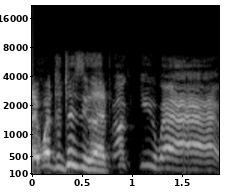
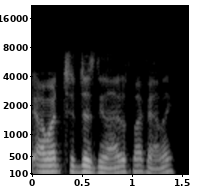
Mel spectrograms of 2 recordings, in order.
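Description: First: High, slowed hammed-up rage; hammed-up revenge boast at the phone company; mock furious high voice. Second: Said in the usual way. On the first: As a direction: spit it out like a sulking kid. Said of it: "I was so mad". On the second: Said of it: "You were so mad you went to Disneyland".

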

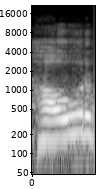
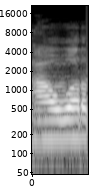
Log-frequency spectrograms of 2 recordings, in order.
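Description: First: "hour" sounded out as written, with the h; as spelled. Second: "hour" with silent h, like "awer"; English pronunciation. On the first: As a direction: say "hour" letter by letter, ho-ur. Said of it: "tulisannya hour bacanya hour". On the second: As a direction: drop the h in "hour". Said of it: "bacanya hour". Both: Shown as a demonstration.

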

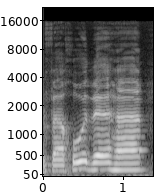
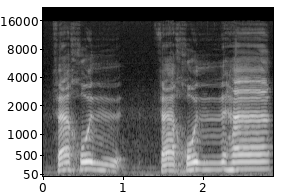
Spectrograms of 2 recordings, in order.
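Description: First: فخذها with an extra little vowel after ذ; wrongly bounced dhal. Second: فخذها slowly, sound running through an unreleased ذ; flowing dhal. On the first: Teacher showing what not to say, echoing bounced ذ in فخذها. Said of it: "غير قلقلة، لا أقول فخذها". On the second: Teacher letting dhal be heard, slow sustained ذ in فخذها. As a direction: hold the ذ in فخذها with no bounce. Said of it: "أسمع صوت الذال كيف يجري فيها الصوت". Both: Shown as a demonstration.

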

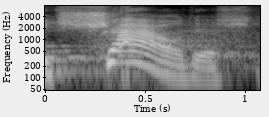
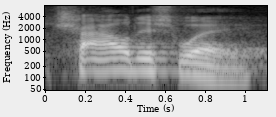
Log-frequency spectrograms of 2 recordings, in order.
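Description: First: Said in the usual way. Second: Put-on stretched, weighted childish; slow stressed repeat. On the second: Shown as a demonstration. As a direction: lean hard on childish way.

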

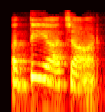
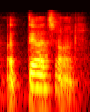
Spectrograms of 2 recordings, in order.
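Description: First: अति आचार as two separate parts; split pronunciation. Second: अत्याचार run together as one word; lower, softer blended अत्याचार; joined pronunciation. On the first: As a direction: break the word into अति plus आचार. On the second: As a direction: join ति and आ into त्या in अत्याचार. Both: Shown as a demonstration. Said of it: "क्या कह रहे हैं".

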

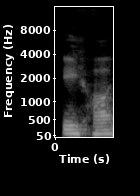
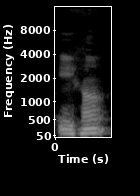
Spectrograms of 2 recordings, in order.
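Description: First: ਈਹਾ with a plain, un-nasal final aa; oral ending, mistaken. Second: ਈਹਾਂ with the final aa through the nose; nasalised ending. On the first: Teacher showing the wrong reading, ਈਹਾ without nasalisation. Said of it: "ਨਹੀਂ ਪੜ੍ਹਨਾ". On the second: Teacher correcting the reading, ਈਹਾਂ ending nasal. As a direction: nasalise the last vowel of ਈਹਾਂ. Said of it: "ਈਹਾ ਨਹੀਂ ਪੜ੍ਹਨਾ". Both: Shown as a demonstration.

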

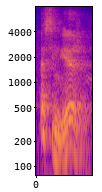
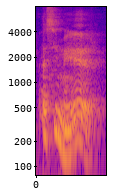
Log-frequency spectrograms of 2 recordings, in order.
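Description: No difference in how they are said.

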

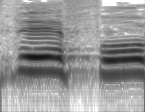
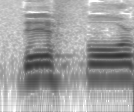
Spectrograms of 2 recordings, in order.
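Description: First: Therefore called out high and loud, like a proclamation; loud proclaiming read. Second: Said in the usual way. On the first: Shown as a demonstration. Pastor reading scripture to the congregation, loud proclaiming. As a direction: belt out Therefore to open the verse. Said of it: "He says". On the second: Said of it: "What's the third word right there?".

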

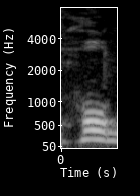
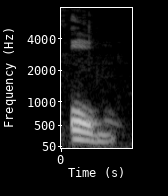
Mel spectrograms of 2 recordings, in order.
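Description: First: Said in the usual way. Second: "om" said with no H at the start; dropped H. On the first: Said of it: "instead of home, it's om". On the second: Retold or imitated. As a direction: say "om", home minus its opening H. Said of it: "there's no H in their native language".

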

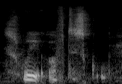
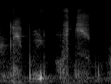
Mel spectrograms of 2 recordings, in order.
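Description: First: Understated, expressionless warning; emotionless threat. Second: Emotionless threat, nearly whispered; very soft, expressionless repeat. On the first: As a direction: say the threat blankly, giving nothing away. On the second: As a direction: repeat the warning under your breath, blankly. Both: Retold or imitated. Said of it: "with no emotion on his face and says".

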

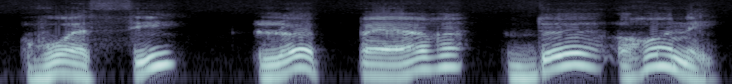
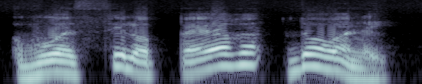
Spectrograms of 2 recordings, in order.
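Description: First: Very slow, a gap after each word; careful, drawn-out French sentence demonstration; word-by-word model. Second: Said in the usual way. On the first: Shown as a demonstration. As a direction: stretch out each word for learners. Teacher repeats sentence word by word.

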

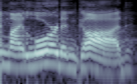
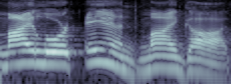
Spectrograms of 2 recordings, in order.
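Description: First: Said in the usual way. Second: Slow, weighty "My Lord and my God" with each "my" leaned on; stress on both my. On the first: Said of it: "He didn't say". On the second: Shown as a demonstration. Preacher showing Thomas's emphasis on "my" twice. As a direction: draw out the "my" before Lord and before God. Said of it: "He emphasized it by saying".

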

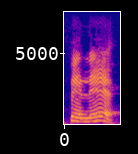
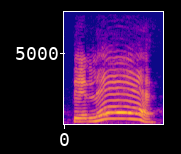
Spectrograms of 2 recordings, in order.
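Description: First: Said in the usual way. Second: Pelé with LÉ held long; called out, final syllable stretched. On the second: Shown as a demonstration. Teacher shows students the tonic syllable, calling Pelé with a long LÉ. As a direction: call out Pelé slowly, dragging the last syllable. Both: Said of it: "como se eu estivesse chamando a pessoa".

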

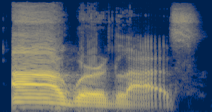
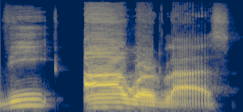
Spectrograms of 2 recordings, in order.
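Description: First: Said in the usual way. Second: "The hourglass" very slow, "the" as thee, no h; silent h hourglass. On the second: Shown as a demonstration. Teacher shows the class the other pronunciation, slowly. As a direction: stretch out "The hourglass" starting on the vowel. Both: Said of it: "tiene otra pronunciación".

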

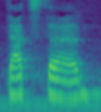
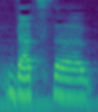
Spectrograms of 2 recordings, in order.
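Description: The two takes are said the same way.

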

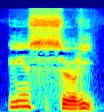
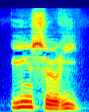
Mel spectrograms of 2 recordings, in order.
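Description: First: "souris" slowly, with a long initial s; stressed S sound. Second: Said in the usual way. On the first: Shown as a demonstration. Teacher helping pupils find the repeated sound, "souris" with s held. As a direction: draw out the first s of "souris". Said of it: "chercher le son qui se répète". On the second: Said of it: "Je reprends la lecture".

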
